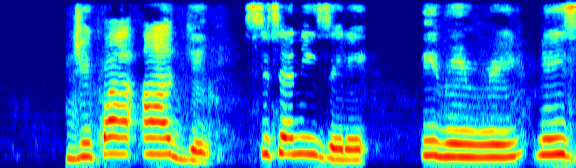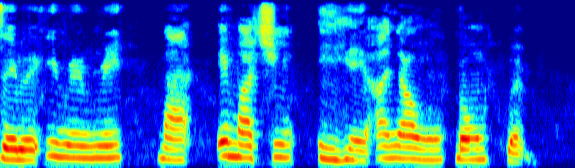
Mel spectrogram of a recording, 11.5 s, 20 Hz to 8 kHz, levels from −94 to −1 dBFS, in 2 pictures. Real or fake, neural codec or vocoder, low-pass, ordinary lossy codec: fake; codec, 16 kHz, 4 kbps, X-Codec, WavLM features, trained on Multilingual LibriSpeech; 7.2 kHz; Opus, 64 kbps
